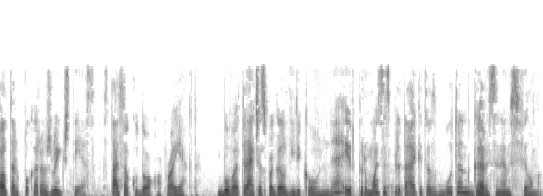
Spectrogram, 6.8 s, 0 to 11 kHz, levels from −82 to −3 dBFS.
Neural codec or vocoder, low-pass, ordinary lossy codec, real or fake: codec, 16 kHz, 2 kbps, X-Codec, WavLM features, trained on Multilingual LibriSpeech; 7.2 kHz; MP3, 32 kbps; fake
